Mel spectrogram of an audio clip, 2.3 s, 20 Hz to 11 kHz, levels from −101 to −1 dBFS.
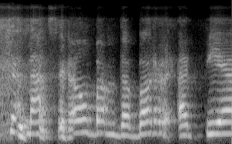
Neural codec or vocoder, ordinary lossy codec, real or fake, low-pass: codec, 16 kHz, 1.1 kbps, Voila-Tokenizer; Opus, 24 kbps; fake; 7.2 kHz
